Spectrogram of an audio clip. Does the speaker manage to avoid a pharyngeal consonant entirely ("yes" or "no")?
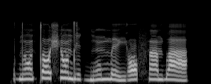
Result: yes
